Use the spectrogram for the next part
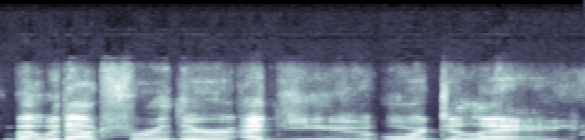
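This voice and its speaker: A man's voice: mid-range voice, very animated, a little slow, no room sound. A man hosting a podcast with wry, mock-formal, wordy comedic banter. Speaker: podcast host.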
